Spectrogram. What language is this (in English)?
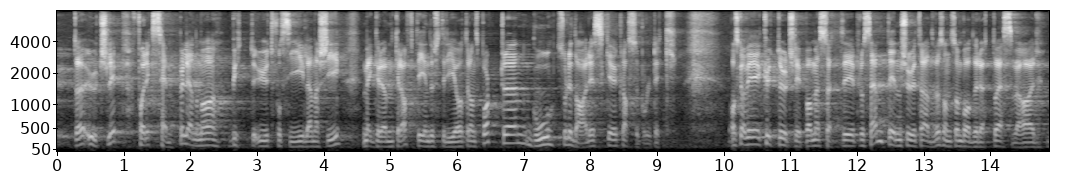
Norwegian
